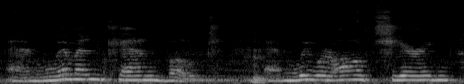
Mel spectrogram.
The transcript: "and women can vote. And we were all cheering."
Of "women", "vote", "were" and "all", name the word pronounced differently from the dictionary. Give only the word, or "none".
none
